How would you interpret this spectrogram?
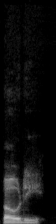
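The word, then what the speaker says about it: Bode: article that said uh joe hill um pronounces it bodhi okay there you go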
